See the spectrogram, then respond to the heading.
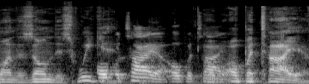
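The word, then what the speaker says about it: Opetaia: I want Joe Apatia is cruiserweight title defense also on the zone this weekend. Opatia, right.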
